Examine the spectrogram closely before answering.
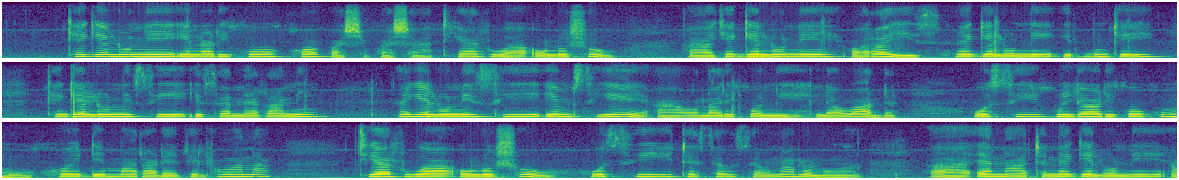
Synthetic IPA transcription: kɛ˦ɡɛ˦lu˦nɪ˦ɪ˨la˨ɾi˦ko˦kʰɔ˦pa˨ʃɛ˨pa˨ʃa˨tia˦ɾu˦a̰˦˨u˨lo˧ʃo˦ | a˨kɛ˦ɡɛ˨lʊ˦ne˦ɔ˨ɾa˦i˨snɛ˦ɡɛ˨lʊ˧nɪ˦i˨ɾbu˦ŋke˦i˦kɛ˦ɡɛ˦lu˦ni˦si˦i˨sɛ˨nɛ˨ɾa˨ni˦ŋ | ɛ˦ɡɛ˨lu˧ni˦si˦ɛ˦msie˦a˨ɔ˨la˨ɾi˦ko˨nilɛ˨wa˦d | o˨si˦ku˨la˦ɾi˦ko˦ku˦mo˨kɔ˦ɛ˦de˦ma˦ɾa˨dɛ˨tɛ˨lʊ˦ŋa˦na˦ | tʰi˦a˦ɾuao˨lo˨ʃo˦ | o˦si˦tɛ˨sɛ˦ɔ˦sɛ˨una˦lɔ˨lʊ˨ŋa | a˨ɛ˦na˨tɛ˨nɛ˦ɡɛ˨lo˨nɪ˦

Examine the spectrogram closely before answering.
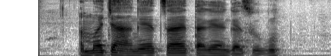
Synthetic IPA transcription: a˨ma˦t͡ʃa˦ha˨ŋe˦t͡sa˦e˦ta˨ke˦˨ŋɡa˨su˨βu˦

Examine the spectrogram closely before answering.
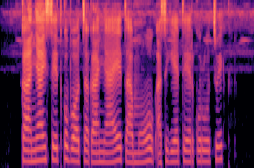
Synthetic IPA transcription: ka˨ɲa˦jse˦tkʊ˦bɔ˨ta˨ka˨ɲa˨ɛ˦ta˨mʊ˨ʊ˦ka̰˨sɪ˦kɛ˦tɛɾko˦ɾotwe˦k̚

